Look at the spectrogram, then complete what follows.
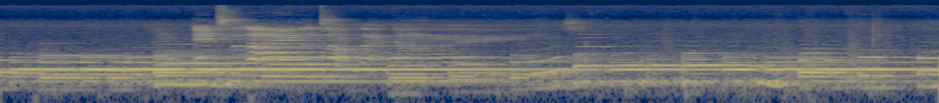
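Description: A singer accompanying herself on guitar: slow, ringing guitar notes with sung phrases, the voice strongest a couple of seconds in.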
